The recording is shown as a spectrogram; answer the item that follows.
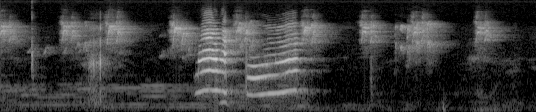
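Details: Talking pet parrot saying "mummy": a loud, speech-like burst of two harmonic syllables mid-clip. Soft high chirps from other birds repeat around it.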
